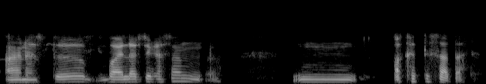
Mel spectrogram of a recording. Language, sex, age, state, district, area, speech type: Kashmiri, male, 18-30, Jammu and Kashmir, Kulgam, urban, conversation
